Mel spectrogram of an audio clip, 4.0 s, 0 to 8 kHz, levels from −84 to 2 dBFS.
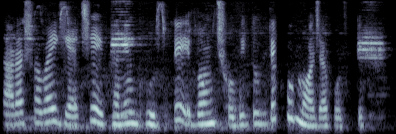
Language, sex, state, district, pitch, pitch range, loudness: Bengali, female, West Bengal, Kolkata, 230 Hz, 205-255 Hz, -20 LUFS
